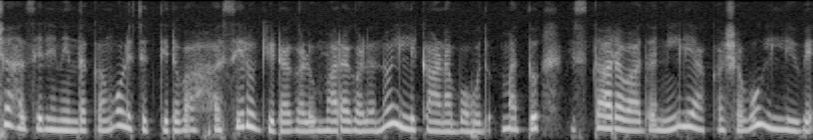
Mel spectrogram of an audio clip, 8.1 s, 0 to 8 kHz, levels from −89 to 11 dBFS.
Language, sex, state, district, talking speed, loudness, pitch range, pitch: Kannada, female, Karnataka, Mysore, 105 wpm, -16 LUFS, 205-255 Hz, 225 Hz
